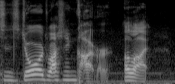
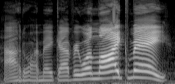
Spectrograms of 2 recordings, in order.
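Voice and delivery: quoting JFK; 2 semitones higher, 8 dB louder than usual. Retold or imitated. Imitating JFK line loudly.

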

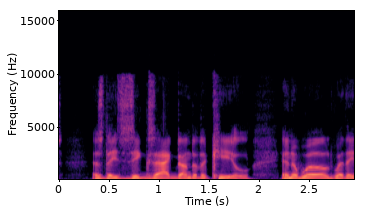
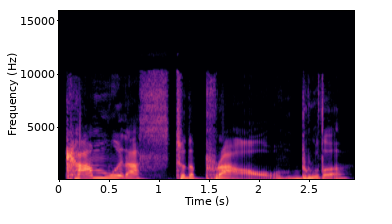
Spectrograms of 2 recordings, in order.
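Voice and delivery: menacing inquisitor; 3 semitones higher, much slower than usual. Acted. Vorbis commands softly.

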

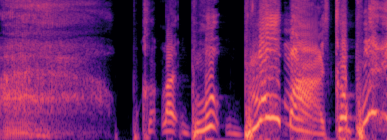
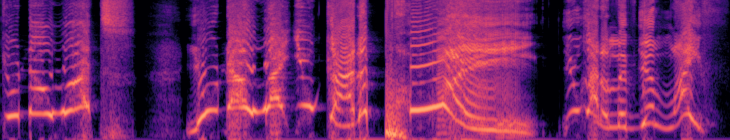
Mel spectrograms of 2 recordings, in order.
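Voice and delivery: excited realization; 13 semitones higher than usual. Real, not acted. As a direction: shout it as it finally clicks.

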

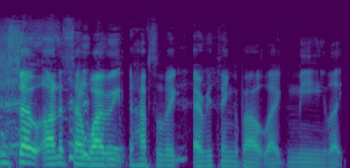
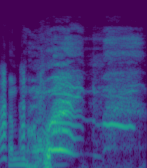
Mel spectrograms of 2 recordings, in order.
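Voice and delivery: mock imitation; slower than usual. Mocking [name]'s claim.

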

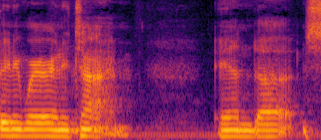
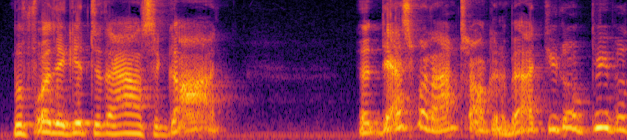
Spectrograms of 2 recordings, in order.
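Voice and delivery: higher-pitched, fervent preaching to the flock; rising preaching; 7 semitones higher than usual. Acted. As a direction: lift the voice and preach it to them.

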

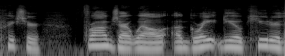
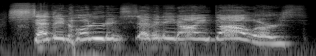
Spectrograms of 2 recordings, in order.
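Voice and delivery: loud, high, slowed outcry of disbelief; shocked shout; 10 dB louder, slower than usual. Real, not acted. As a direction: shout the price in utter shock. Shocked at the price.

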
